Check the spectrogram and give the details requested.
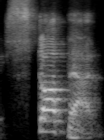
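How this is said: The voice falls at the end.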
